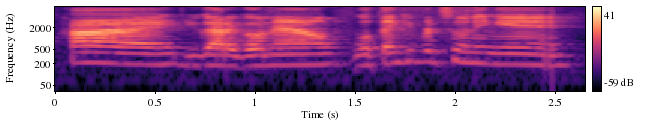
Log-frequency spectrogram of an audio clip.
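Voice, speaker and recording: A woman's voice: mid-range voice, steady tone, a little fast, bright, forceful tone. A woman in her twenties hosting a live makeup tutorial, chatting casually with viewers and answering their comments as she works. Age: 20s. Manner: chatty, answers viewer comments while working, repeats phrases. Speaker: makeup livestream host.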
